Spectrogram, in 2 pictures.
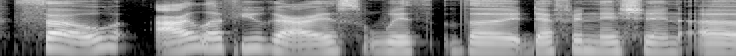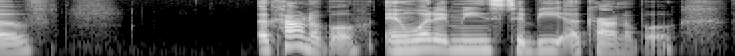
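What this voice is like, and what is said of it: Voice rough from a cold. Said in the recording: “I caught a cold from being outside ... My voice isn't all the way together”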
